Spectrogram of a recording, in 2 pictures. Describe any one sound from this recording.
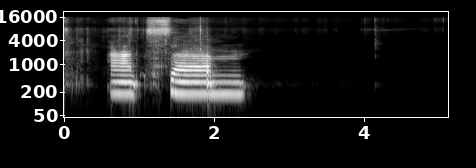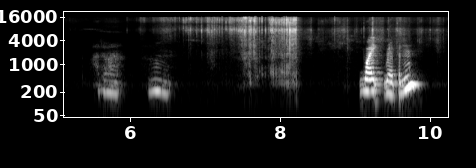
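Paper and ribbon rustle softly as hands handle them.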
